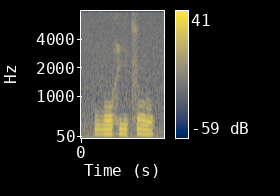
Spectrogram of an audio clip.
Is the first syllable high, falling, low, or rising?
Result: low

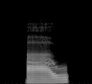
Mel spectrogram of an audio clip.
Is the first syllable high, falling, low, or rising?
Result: rising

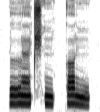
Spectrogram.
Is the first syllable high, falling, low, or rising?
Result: low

